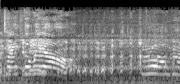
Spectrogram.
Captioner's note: laughter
